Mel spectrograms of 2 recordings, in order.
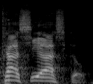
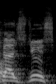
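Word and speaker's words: Kościuszko: Kazus and it's not Kasiasco. It's Kazus. Can you say it right?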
